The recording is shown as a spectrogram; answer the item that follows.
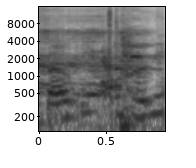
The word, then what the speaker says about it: bogey: Boogie. Are you serious? Why does this happen to me? Whoop! Double bogey. I was bogey.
